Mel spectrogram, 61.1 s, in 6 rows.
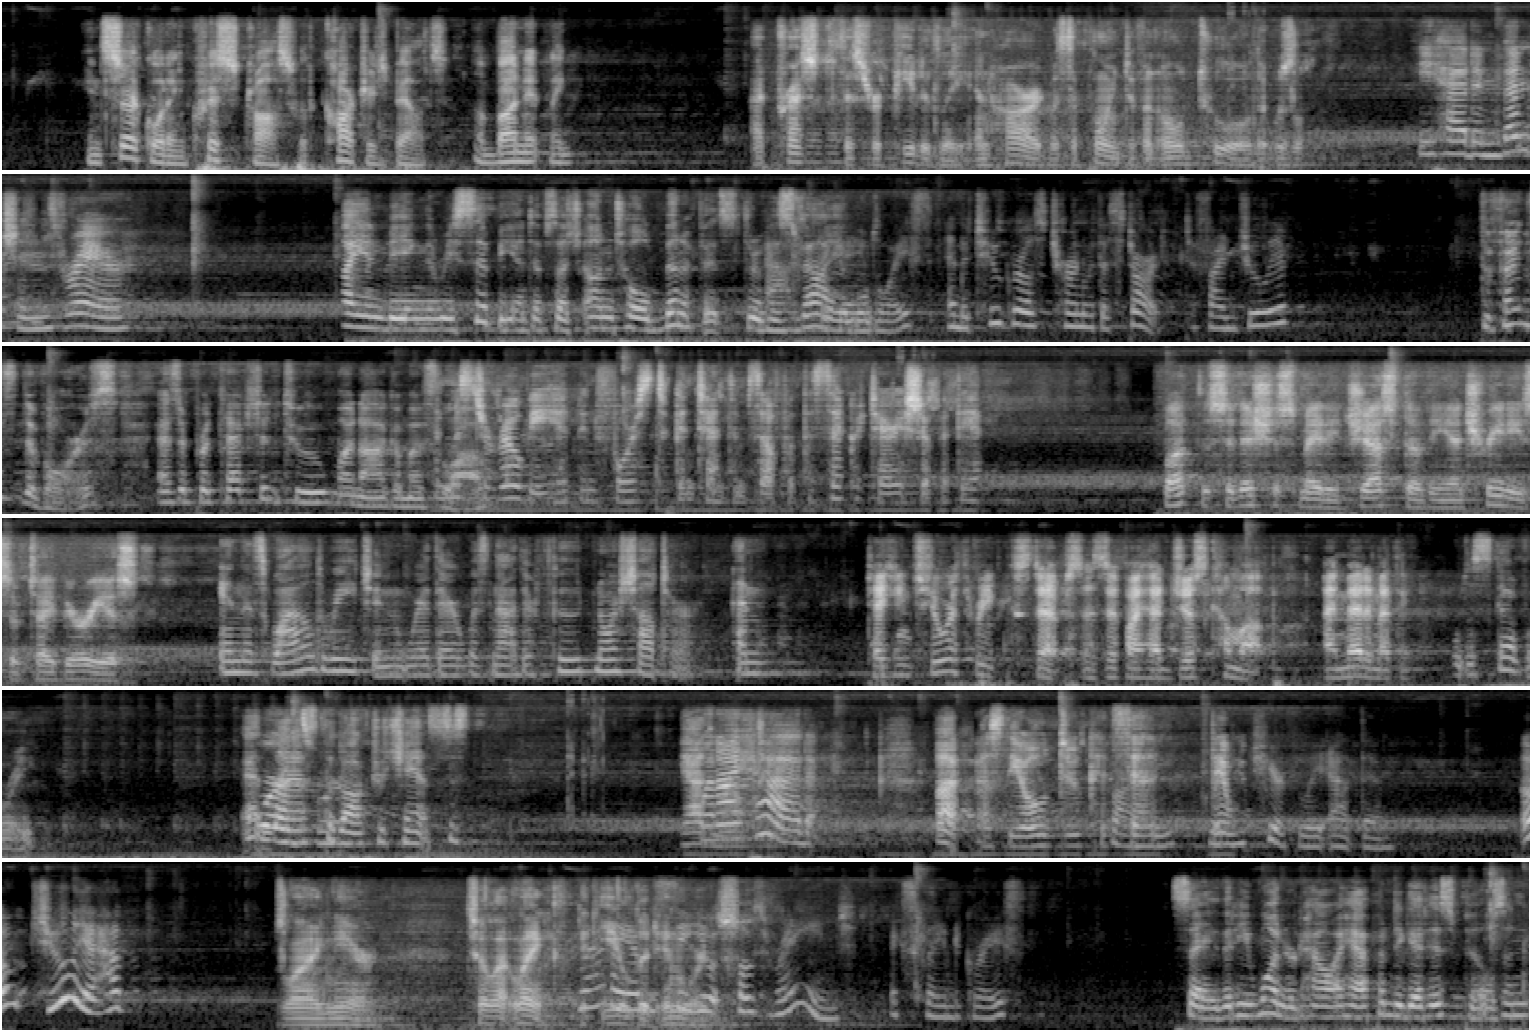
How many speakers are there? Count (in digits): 10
